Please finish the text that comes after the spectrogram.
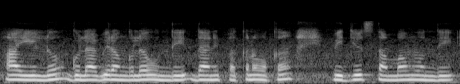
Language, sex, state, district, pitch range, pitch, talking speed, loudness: Telugu, female, Telangana, Hyderabad, 205-220 Hz, 210 Hz, 145 wpm, -13 LUFS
